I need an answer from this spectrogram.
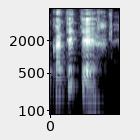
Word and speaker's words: cateter: precisa colocar um catec é um cateter então ela é uma oxítona não tem acento mas é oxítona tá por causa da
